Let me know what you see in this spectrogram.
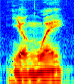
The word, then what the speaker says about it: Younghoe: Younghoe Koo.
